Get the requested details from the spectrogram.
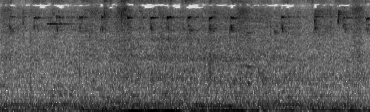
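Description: A car drives past on the street.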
